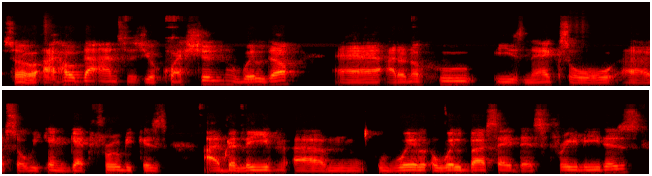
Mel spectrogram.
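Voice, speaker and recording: Male business promoter on a group call, lowish voice, very measured pace, short phrases. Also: flat delivery, darkish tone, dull audio. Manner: speaks in short phrases for an interpreter. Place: online group video call.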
